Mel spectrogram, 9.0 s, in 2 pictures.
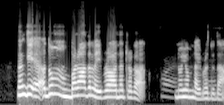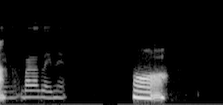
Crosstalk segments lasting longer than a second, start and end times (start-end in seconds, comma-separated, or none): none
